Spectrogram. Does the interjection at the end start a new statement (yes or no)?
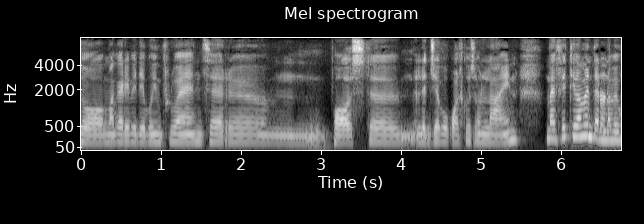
no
